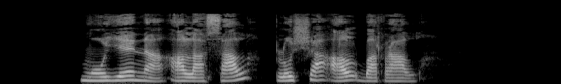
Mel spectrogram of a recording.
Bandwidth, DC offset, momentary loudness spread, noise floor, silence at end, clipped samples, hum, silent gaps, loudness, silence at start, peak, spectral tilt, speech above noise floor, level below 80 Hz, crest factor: 11.5 kHz; under 0.1%; 9 LU; -85 dBFS; 1.45 s; under 0.1%; none; none; -22 LUFS; 0.8 s; -4 dBFS; -3 dB/octave; 62 dB; -68 dBFS; 20 dB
